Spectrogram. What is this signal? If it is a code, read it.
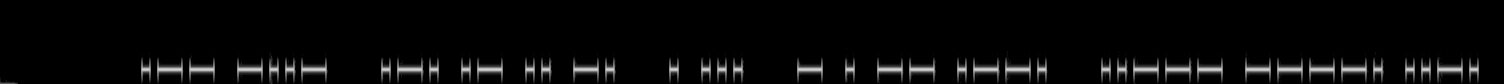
Morse code, heard as a keyed tone, about 15 wpm, 700 Hz. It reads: WX RAIN ES TEMP 29F
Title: Practice QSO - Exchange 2 - Info - 15wpm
